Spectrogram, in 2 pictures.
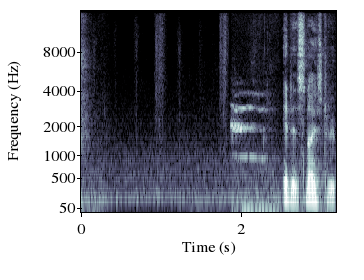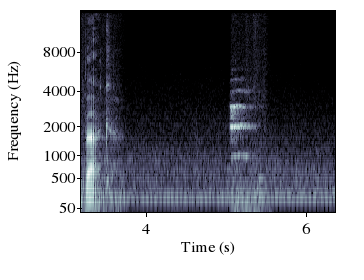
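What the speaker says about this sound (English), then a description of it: "Oh, my cat wants to play." A pet cat meows a few times in short tonal calls, up close, while a person speaks nearby in a quiet room with a low steady hum.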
